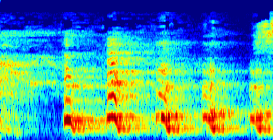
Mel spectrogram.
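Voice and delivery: high burst of laughter; real high-pitched giggling laugh. Real, not acted. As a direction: break up at your own joke. Laughs at own bowels joke.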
